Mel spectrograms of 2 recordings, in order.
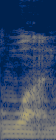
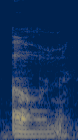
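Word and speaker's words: -one: over today are ketones ketones have suffix own not one we pronounce it own and if it's a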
